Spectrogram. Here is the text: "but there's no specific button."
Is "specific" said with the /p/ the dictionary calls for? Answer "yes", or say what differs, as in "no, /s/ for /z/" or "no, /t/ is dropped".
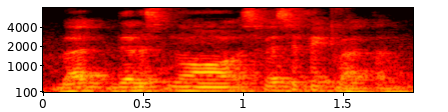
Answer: yes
